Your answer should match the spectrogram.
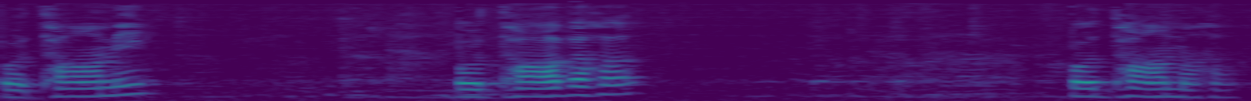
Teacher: Bud plus a plus me, bodhami. The a becomes long before a ma or va.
